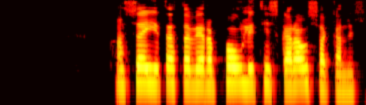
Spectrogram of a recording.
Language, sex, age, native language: Icelandic, female, 18-19, Icelandic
